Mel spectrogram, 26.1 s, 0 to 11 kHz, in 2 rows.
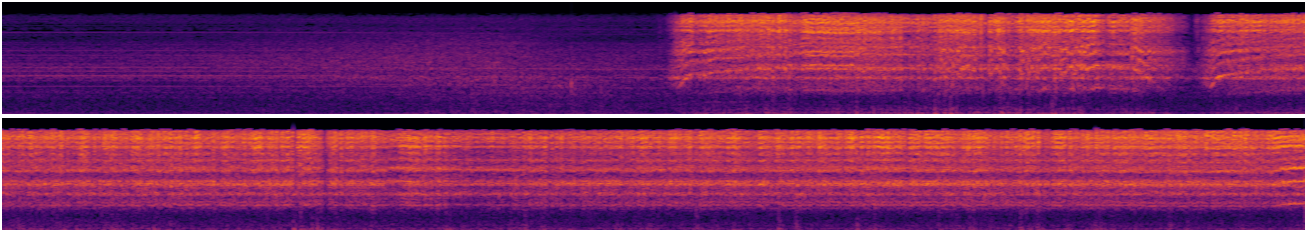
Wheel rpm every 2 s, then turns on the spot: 0, 0, 0, 100, 190, 140, 160, 200, 200, 200, 200, 200, 190.
none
